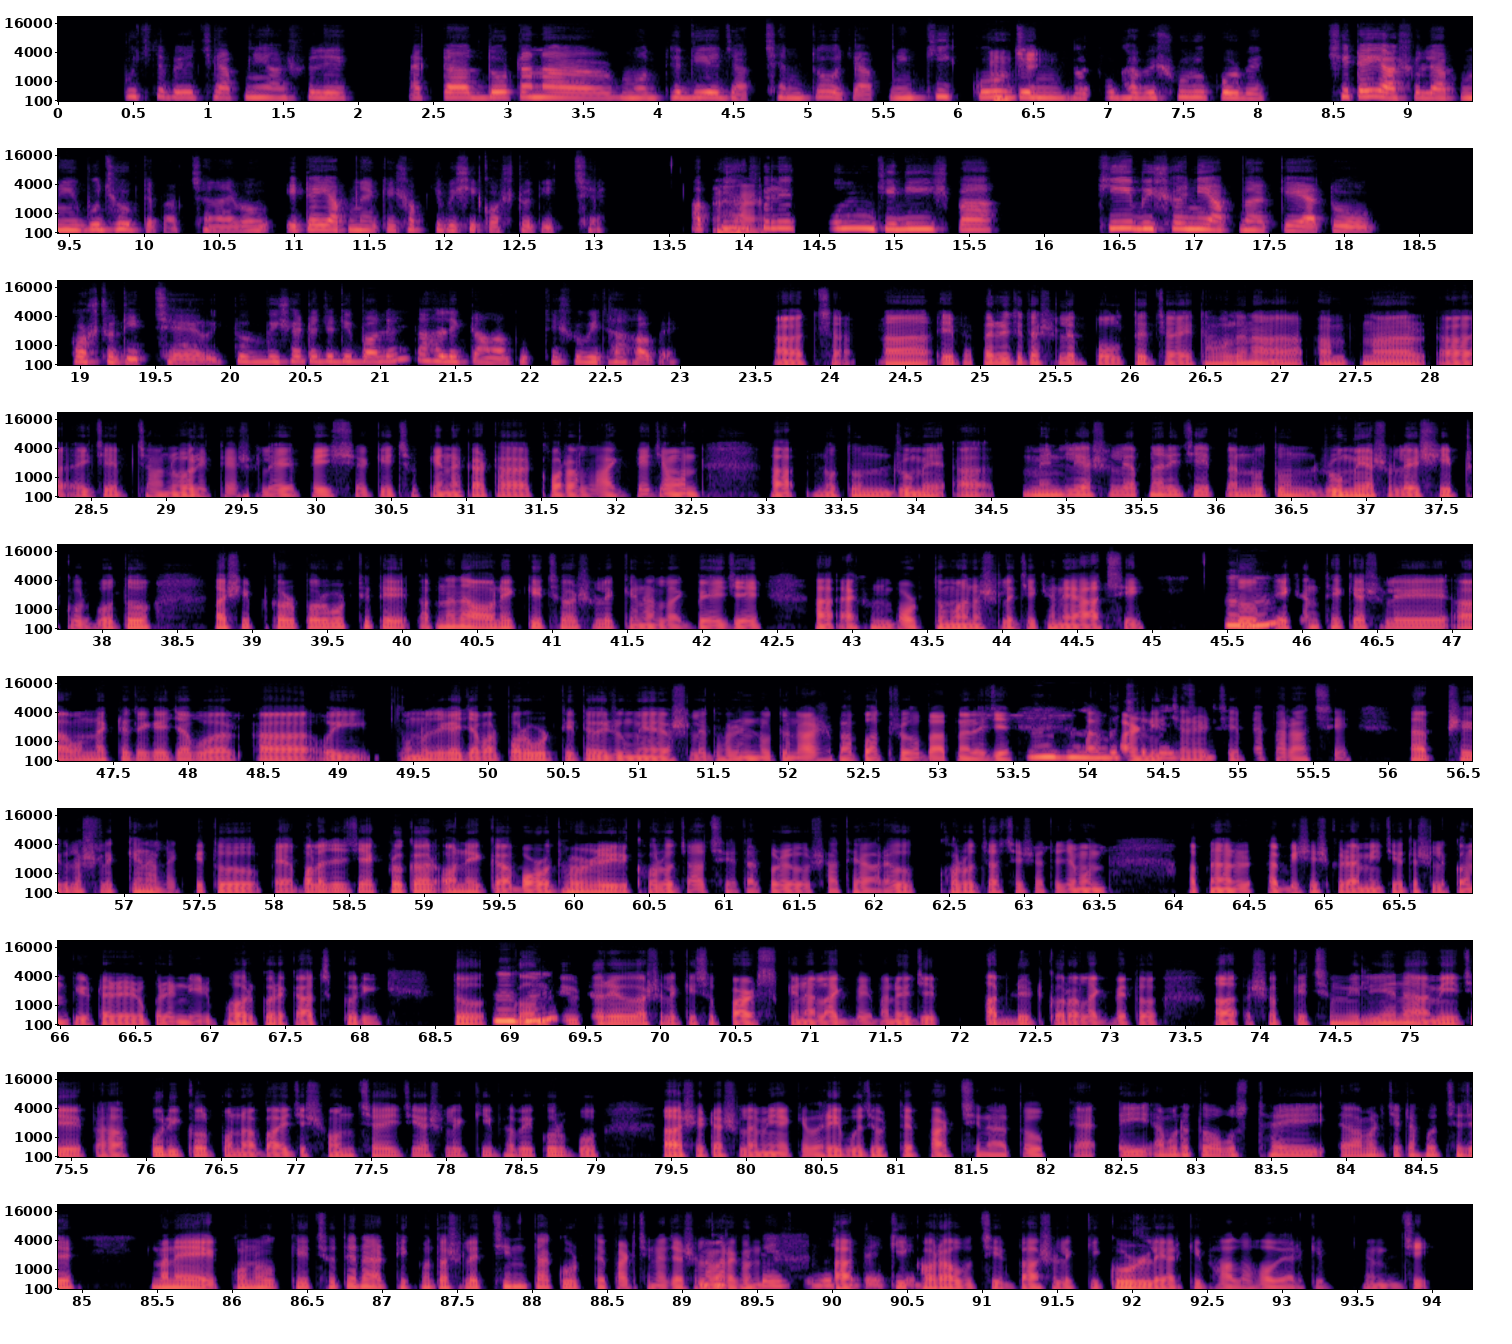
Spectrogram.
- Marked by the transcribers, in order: other background noise; tapping; horn; lip smack
- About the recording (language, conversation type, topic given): Bengali, advice, বড় কেনাকাটার জন্য সঞ্চয় পরিকল্পনা করতে অসুবিধা হচ্ছে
